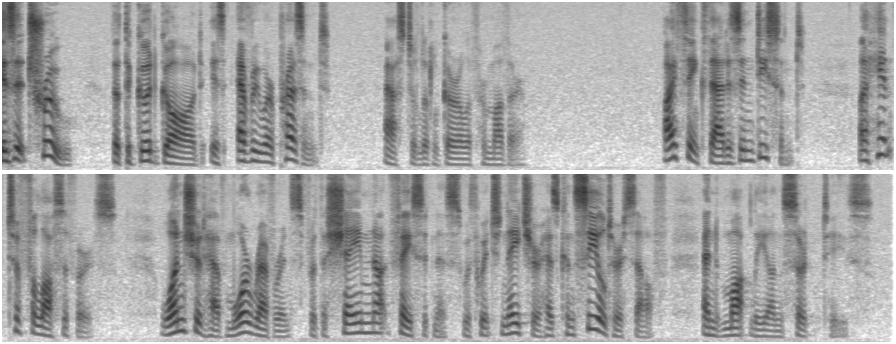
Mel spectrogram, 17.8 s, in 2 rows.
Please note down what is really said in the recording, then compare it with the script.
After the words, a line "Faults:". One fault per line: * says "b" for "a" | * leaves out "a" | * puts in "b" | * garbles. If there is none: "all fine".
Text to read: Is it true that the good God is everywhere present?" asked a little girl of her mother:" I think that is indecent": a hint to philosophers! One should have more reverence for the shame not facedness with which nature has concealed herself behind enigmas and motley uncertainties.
Is it true that the good God is everywhere present?" asked a little girl of her mother:" I think that is indecent": a hint to philosophers! One should have more reverence for the shame not facedness with which nature has concealed herself and motley uncertainties.
Faults:
* leaves out "behind enigmas"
